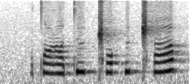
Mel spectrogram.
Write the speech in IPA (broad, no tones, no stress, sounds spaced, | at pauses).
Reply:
tˤ u ɣ a t ʉ ǁ ɔ h ʉ ǁʰ a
